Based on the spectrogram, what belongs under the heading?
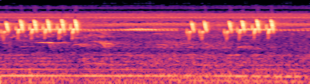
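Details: Hungry bar-winged prinia chicks fed at the nest: a run of about six sharp high chirps, a faint buzzy trill, then another chirping burst, over steady low hum.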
